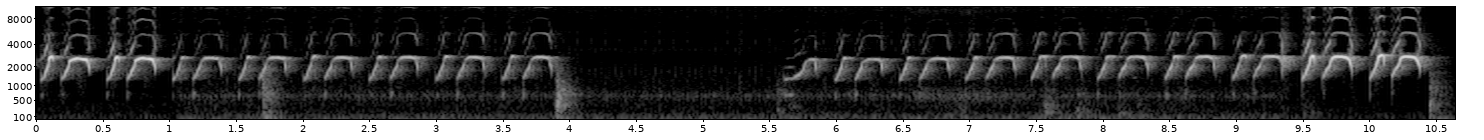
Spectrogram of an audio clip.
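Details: A male cockatiel, confused by his own reflection and dancing, sings rapid, repeated rising whistles, bright and slightly harsh, several each second. Finding: Cockatiel.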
